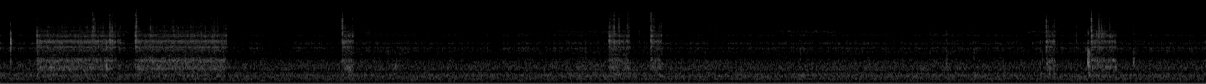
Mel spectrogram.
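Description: Fingers pressing and rubbing the Kia Sportage R's steering-wheel control buttons: a rustle of about two seconds near the start, then a few short clicks, over a faint steady hiss.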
